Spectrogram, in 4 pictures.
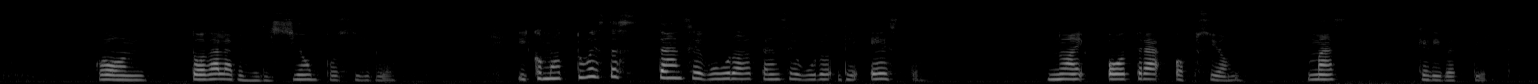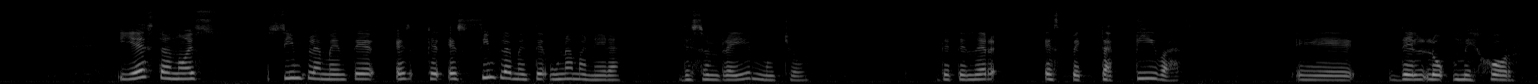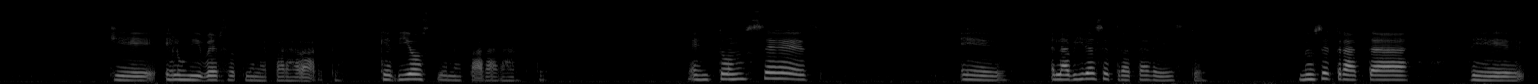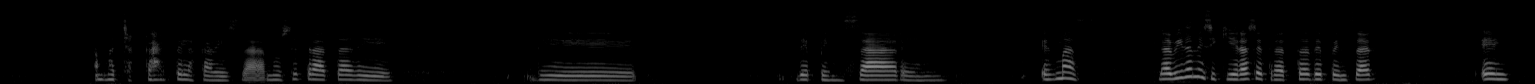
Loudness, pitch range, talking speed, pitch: -43 LUFS, 185-240 Hz, 85 wpm, 215 Hz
